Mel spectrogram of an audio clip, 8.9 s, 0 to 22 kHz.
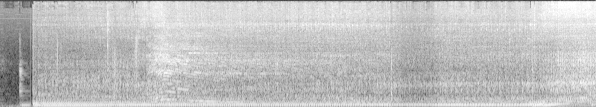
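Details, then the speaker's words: Mazda 13B rotary engine (RX-8/RX-7 FD teardown); rough uneven low rumble at steady idle with dull irregular pulsing; heat has melted the bearing inside, a car sounding like this has the same bearing failure. "Um, that's going to be the worst point. You can see the heat has melted the bearing inside."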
